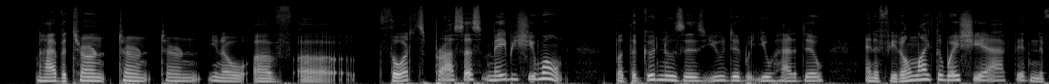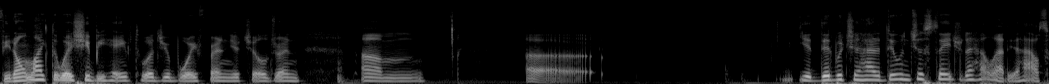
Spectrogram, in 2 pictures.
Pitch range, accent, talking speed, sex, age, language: 150-190 Hz, American, 190 wpm, female, 40-59, English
